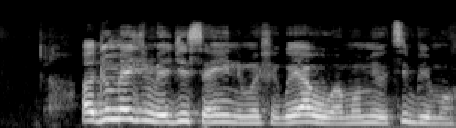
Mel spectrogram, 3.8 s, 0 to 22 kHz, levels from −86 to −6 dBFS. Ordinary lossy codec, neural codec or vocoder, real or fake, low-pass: none; none; real; 10.8 kHz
